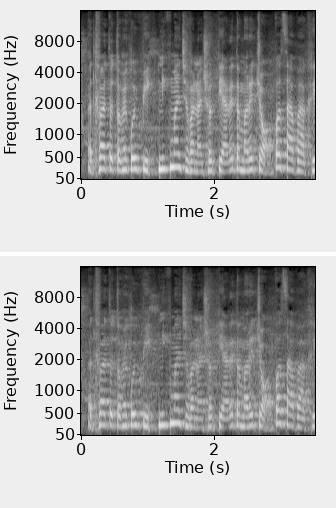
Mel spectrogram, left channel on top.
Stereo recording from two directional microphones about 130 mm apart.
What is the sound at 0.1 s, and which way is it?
A woman's voice, 45° left (ahead or behind).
